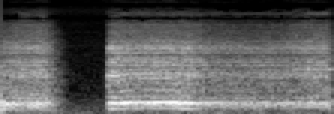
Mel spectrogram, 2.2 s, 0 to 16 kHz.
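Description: Audio from a QUAD FM3 FM tuner, played over small computer speakers, as it is tuned across weak stations. The sound drops to dead silence for a moment about half a second in as the interstation mute cuts in. It then returns as a steady held tone for about a second before settling into faint hiss.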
